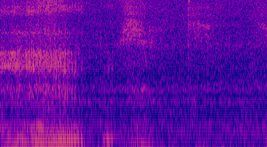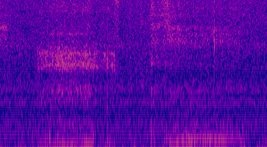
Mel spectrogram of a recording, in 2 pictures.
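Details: Low rattling snores from a sleeping black Labrador over steady room noise; ordinary dog snoring.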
